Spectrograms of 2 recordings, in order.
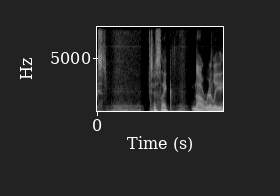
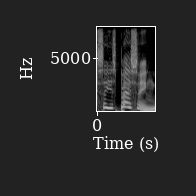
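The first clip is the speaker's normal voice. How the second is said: much higher, slow whiny protest; mock whiny student; slower than usual. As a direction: whine it like a cheeky kid. Own retort in retold exchange.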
